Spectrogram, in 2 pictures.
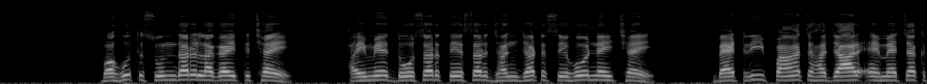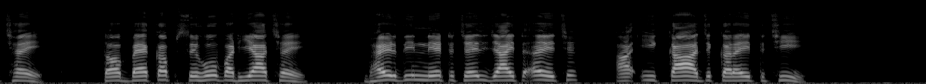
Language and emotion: Maithili, neutral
